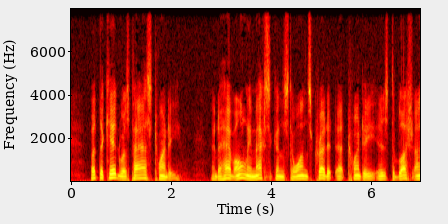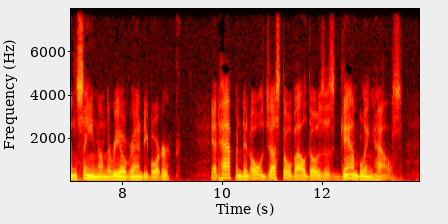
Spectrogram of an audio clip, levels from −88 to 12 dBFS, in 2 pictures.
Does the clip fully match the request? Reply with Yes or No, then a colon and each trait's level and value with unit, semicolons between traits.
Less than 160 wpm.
Yes: average, 140 wpm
